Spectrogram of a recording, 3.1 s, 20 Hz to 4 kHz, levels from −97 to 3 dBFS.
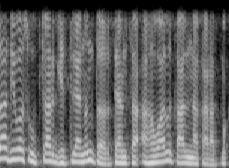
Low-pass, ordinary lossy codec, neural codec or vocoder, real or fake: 3.6 kHz; none; codec, 16 kHz, 8 kbps, FunCodec, trained on LibriTTS, 25 frames a second; fake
